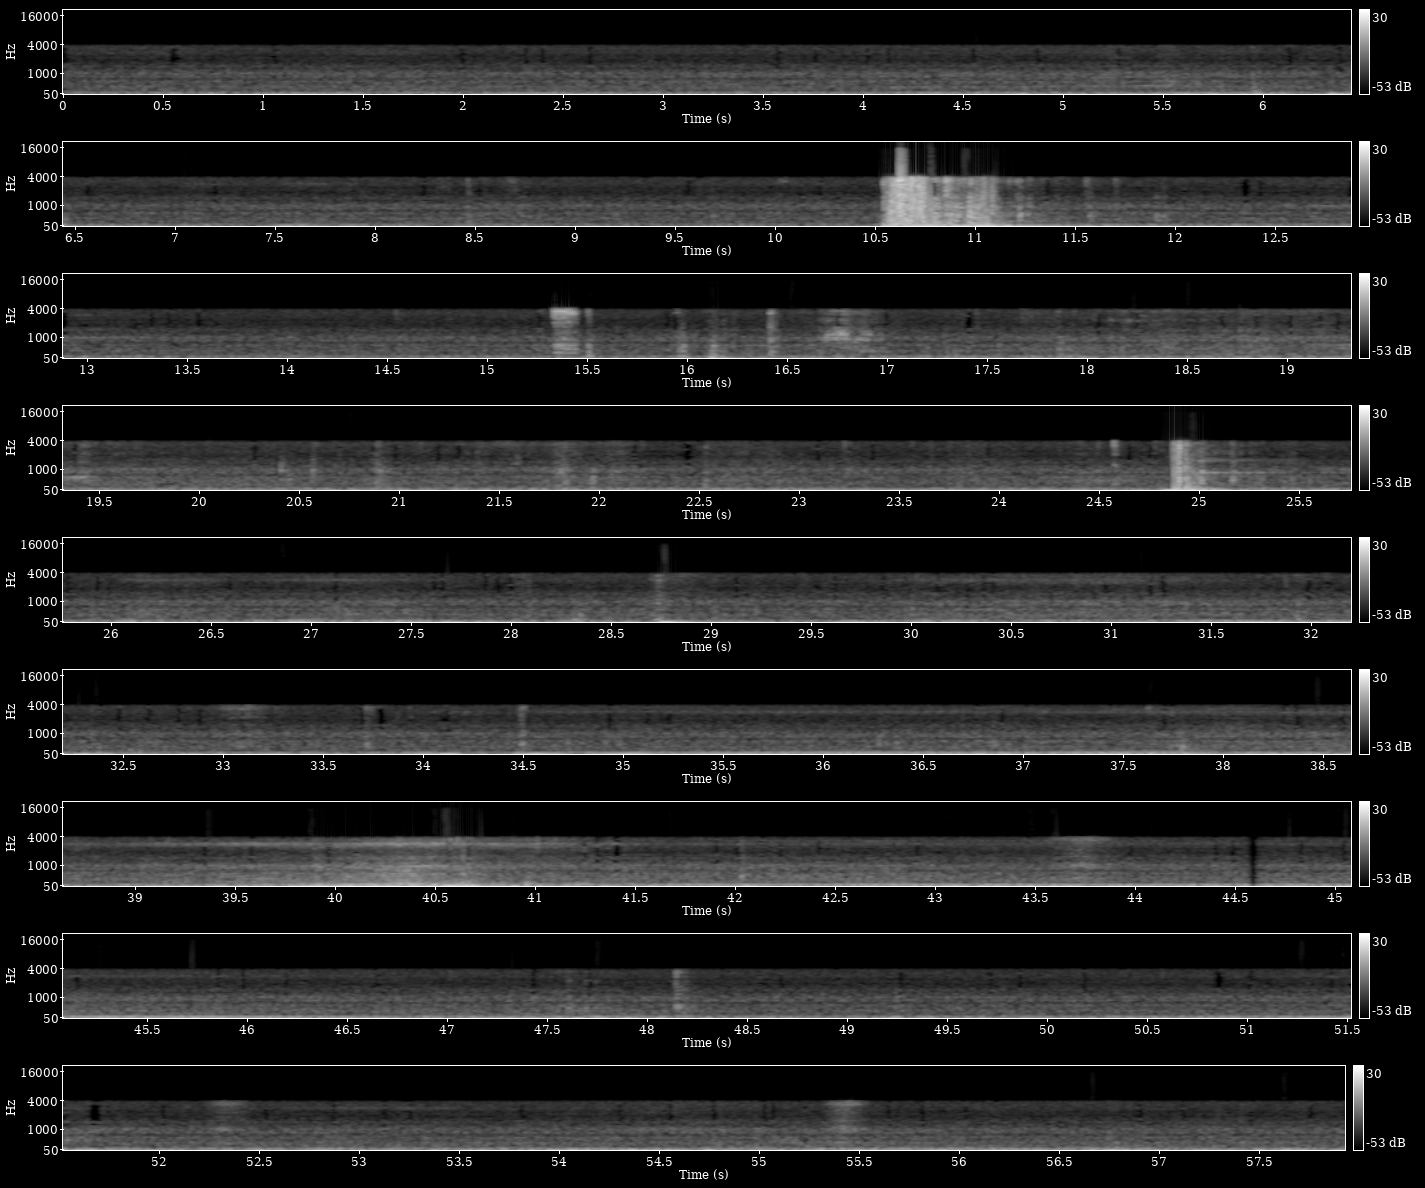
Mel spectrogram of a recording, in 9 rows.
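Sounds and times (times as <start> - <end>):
engine and tyre rumble: 0.0 - 57.9
sharp thump: 10.5 - 11.7, 24.8 - 26.6.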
